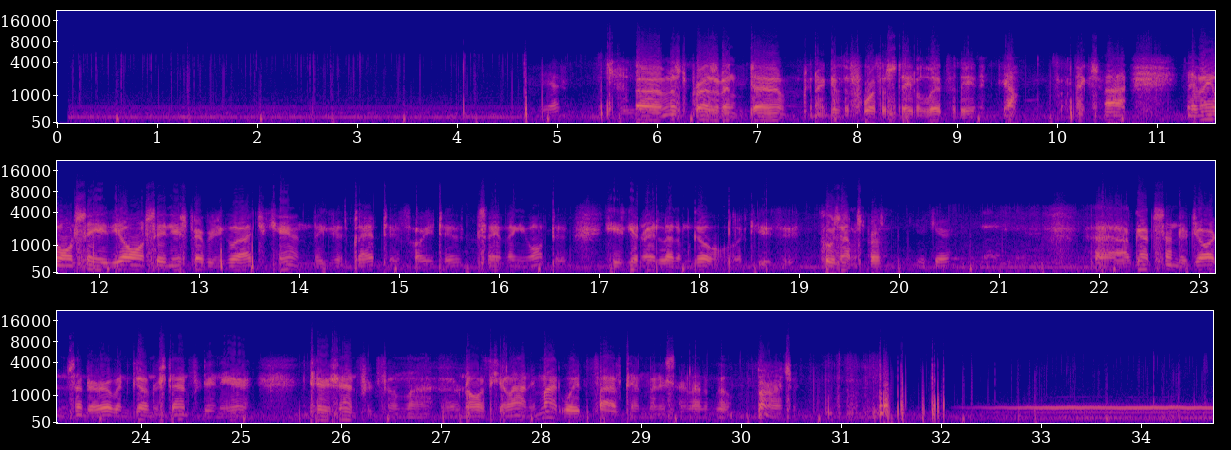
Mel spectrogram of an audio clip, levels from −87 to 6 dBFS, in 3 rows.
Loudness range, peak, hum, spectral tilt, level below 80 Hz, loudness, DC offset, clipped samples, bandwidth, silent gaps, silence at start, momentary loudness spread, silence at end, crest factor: 10 LU; -26 dBFS; none; -4 dB/octave; -68 dBFS; -38 LUFS; under 0.1%; under 0.1%; 15.5 kHz; none; 0.1 s; 21 LU; 0 s; 14 dB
